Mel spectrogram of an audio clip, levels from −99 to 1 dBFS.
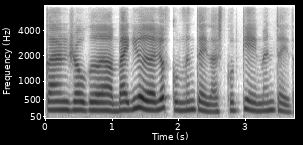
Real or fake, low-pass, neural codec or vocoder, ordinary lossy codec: fake; none; codec, 16 kHz, 0.5 kbps, FunCodec, trained on Chinese and English, 25 frames a second; none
